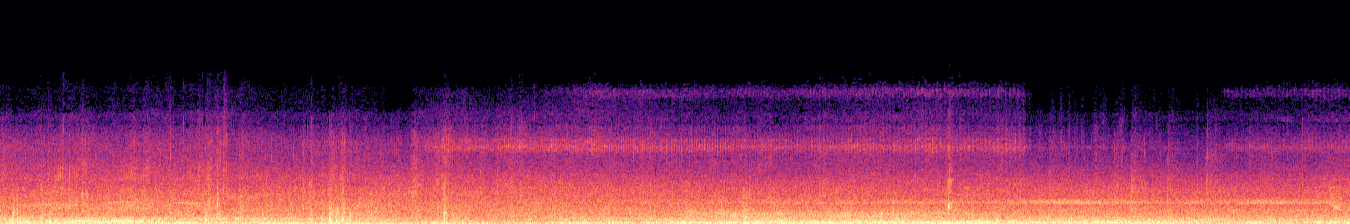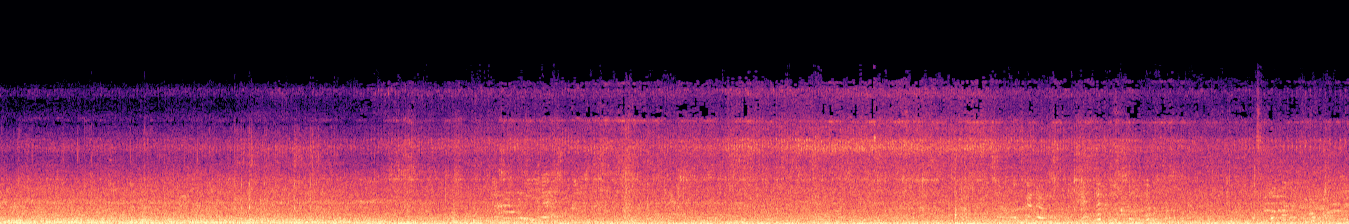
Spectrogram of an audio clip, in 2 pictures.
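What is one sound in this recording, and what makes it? Distant city traffic hums steadily outdoors.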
